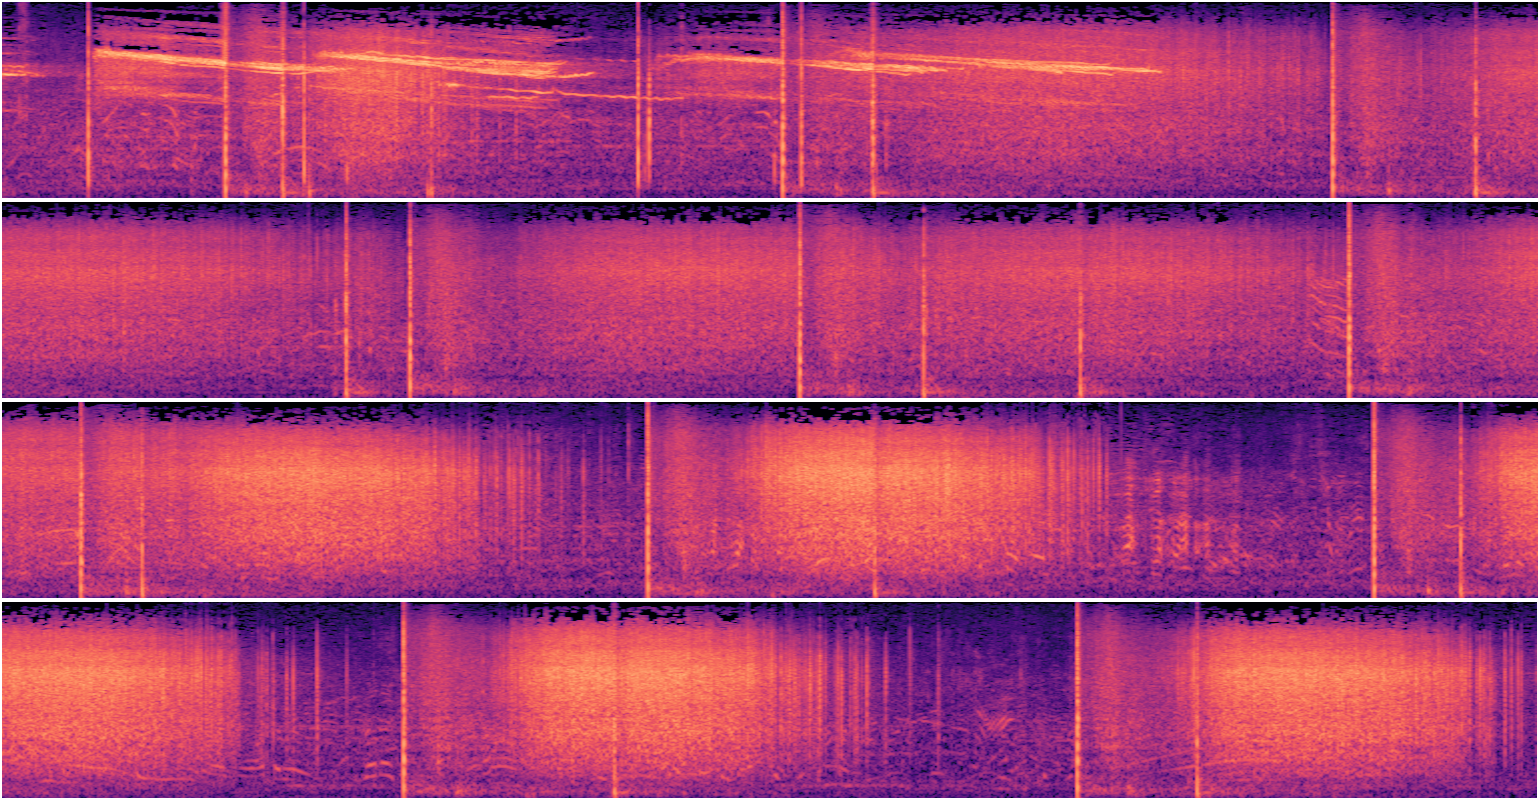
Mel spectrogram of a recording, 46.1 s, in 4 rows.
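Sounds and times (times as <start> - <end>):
firework falling whistles: 0.0 - 13.2, 27.8 - 31.4, 33.3 - 41.5, 42.6 - 46.0
firework crackling hiss: 0.0 - 31.5, 33.3 - 41.7, 42.6 - 46.0
firework shells bursting: 0.6 - 11.4.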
